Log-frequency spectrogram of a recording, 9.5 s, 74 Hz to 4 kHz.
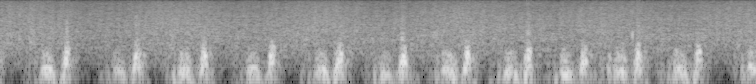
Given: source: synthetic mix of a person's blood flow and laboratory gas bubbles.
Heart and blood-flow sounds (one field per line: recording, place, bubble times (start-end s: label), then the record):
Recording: Doppler ultrasound of blood flow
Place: precordium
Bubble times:
7.88-7.92 s: bubbles
From the record:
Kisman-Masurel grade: 111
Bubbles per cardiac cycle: 1 to 2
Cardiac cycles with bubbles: 1 to 10%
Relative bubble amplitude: barely perceptible (0.100 to 0.250)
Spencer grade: 1 (occasional bubble signal discernible with the cardiac motion signal, with majority of cardiac periods free of bubbles)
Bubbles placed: anywhere in the cardiac cycle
